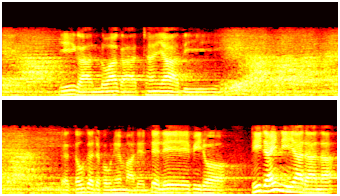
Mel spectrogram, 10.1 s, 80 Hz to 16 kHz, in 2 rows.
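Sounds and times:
man chanting: 0:00.8 - 0:03.4, 0:05.9 - 0:10.0.

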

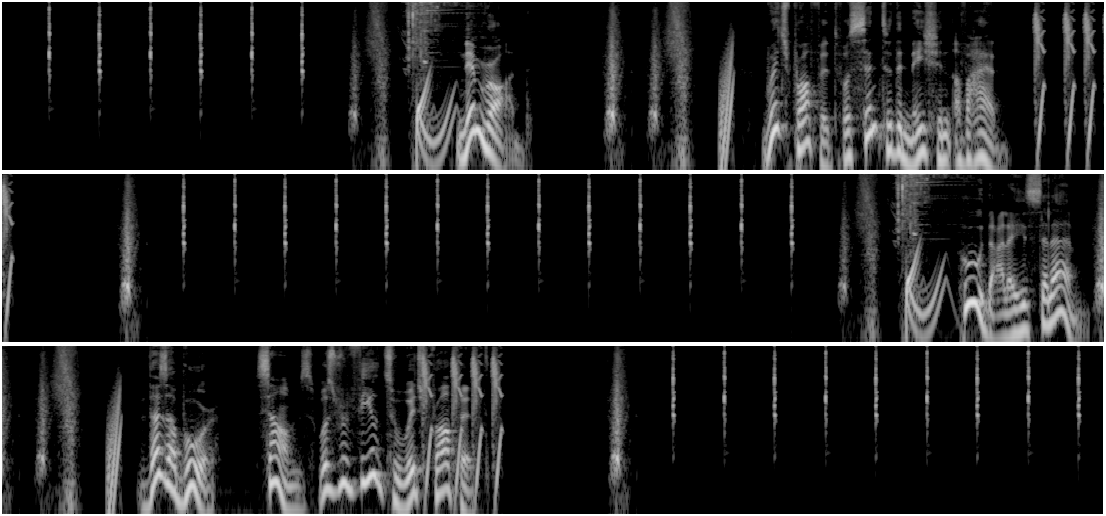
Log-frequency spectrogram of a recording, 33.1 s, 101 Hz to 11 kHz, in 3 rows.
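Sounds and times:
rising pop effect: 0:10.3 - 0:11.2, 0:20.0 - 0:20.8, 0:26.2 - 0:27.1
countdown timer tick: 0:26.2 - 0:27.1.

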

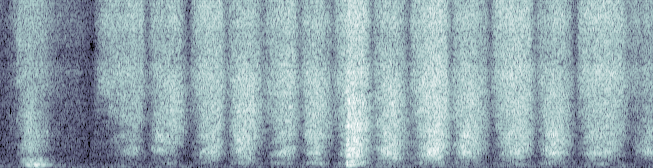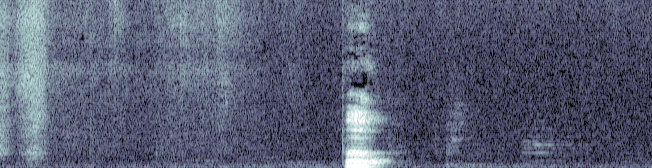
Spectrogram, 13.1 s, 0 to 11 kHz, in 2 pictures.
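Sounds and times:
eraser rubbing chalkboard: 0:00.2 - 0:07.1.

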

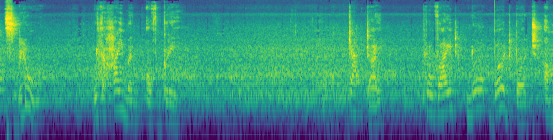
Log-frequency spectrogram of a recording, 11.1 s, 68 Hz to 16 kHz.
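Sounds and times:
steady rushing noise: 0:00.0 - 0:11.0.

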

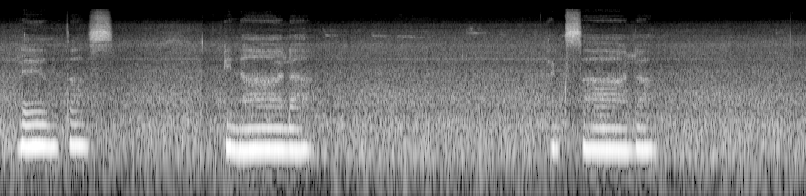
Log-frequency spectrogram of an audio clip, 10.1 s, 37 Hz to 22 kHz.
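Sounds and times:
river rushing: 0:00.0 - 0:10.0.

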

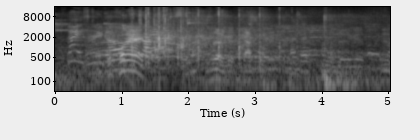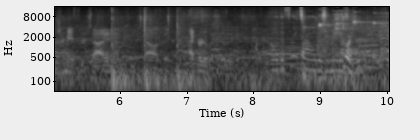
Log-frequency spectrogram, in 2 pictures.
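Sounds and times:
spectators' voices: 0:00.2 - 0:10.0.

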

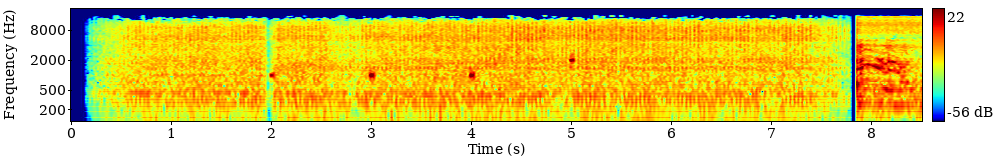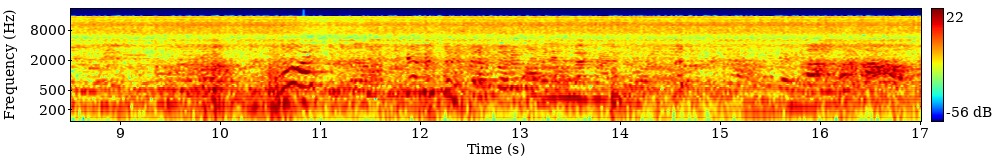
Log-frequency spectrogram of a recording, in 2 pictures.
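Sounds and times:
film projector rattle: 0:00.2 - 0:07.8.

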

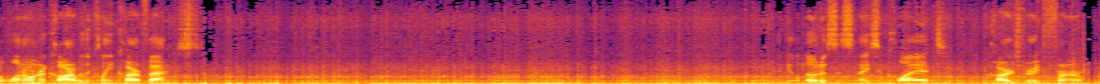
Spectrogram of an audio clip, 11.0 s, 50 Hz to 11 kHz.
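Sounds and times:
car engine humming: 0:00.0 - 0:11.0
steady low drone: 0:00.0 - 0:11.0
tyre and road noise: 0:00.0 - 0:11.0.

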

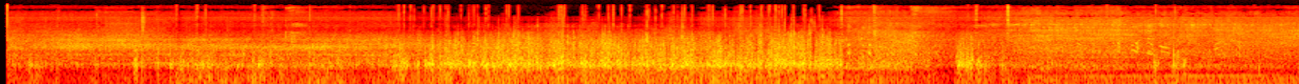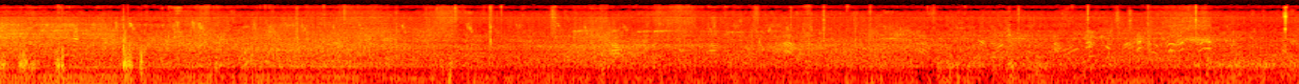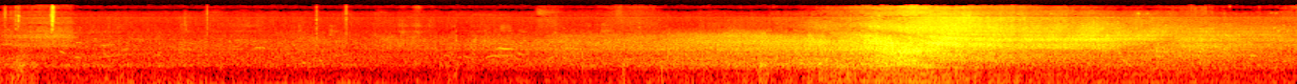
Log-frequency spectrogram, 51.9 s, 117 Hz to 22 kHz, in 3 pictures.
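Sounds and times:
low motor hum: 0:00.1 - 0:35.2
low outdoor rumble: 0:00.1 - 0:51.9
wind buffeting microphone: 0:00.1 - 0:51.9
faint voices: 0:07.1 - 0:51.9.

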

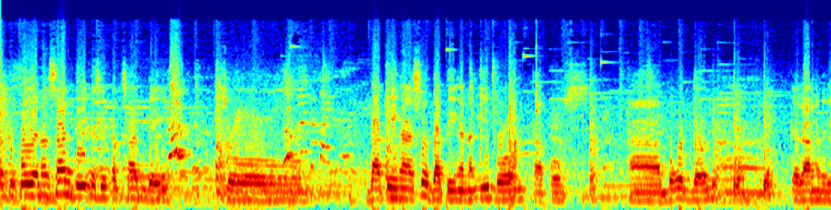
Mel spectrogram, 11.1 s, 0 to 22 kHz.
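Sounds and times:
man speaking: 0:00.0 - 0:02.3, 0:02.9 - 0:04.2, 0:04.9 - 0:07.8, 0:08.4 - 0:11.0.

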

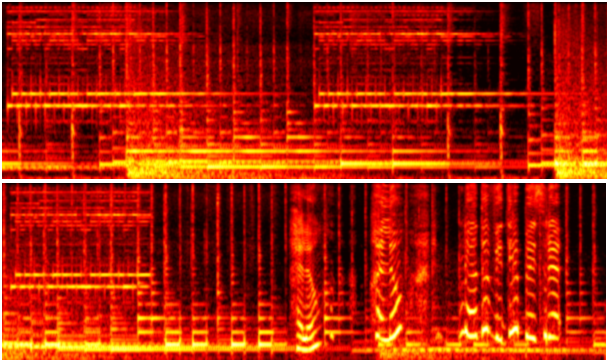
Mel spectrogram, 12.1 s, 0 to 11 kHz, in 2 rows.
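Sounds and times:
phone musical ringtone: 0:00.0 - 0:07.8.

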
